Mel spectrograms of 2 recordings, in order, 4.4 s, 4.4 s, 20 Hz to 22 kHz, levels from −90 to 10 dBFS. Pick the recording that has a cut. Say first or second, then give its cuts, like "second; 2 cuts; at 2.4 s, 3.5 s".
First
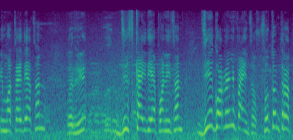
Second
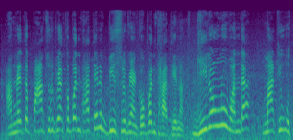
second; 1 cut; at 2.8 s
